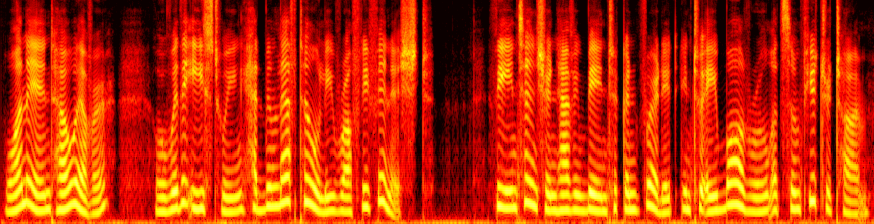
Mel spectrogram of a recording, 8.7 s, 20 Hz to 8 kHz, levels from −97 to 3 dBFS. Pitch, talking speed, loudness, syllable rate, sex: 220 Hz, 190 wpm, -16 LUFS, 5.6 syllables/s, female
